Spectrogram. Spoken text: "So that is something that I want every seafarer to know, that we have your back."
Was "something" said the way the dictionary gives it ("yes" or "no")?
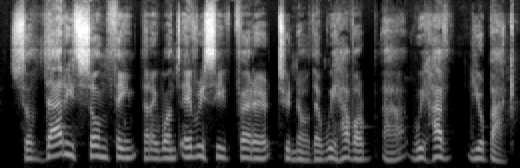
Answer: yes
